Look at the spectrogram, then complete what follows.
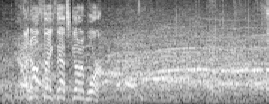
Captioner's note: crowd cheering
